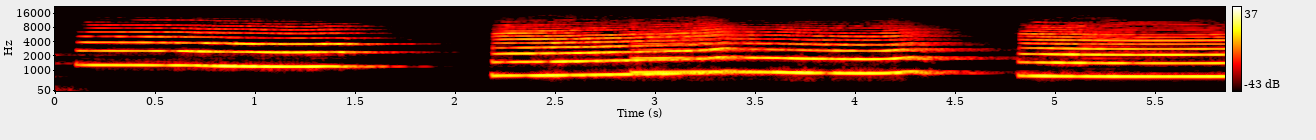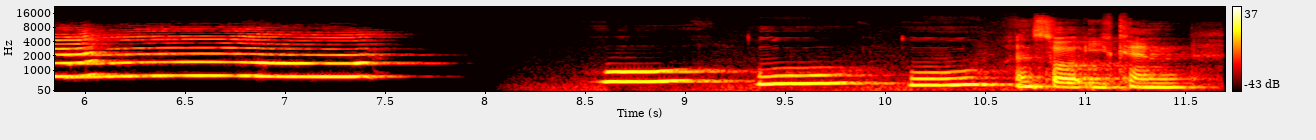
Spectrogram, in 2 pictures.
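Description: Indri lemurs sing in chorus at dawn from all parts of a forest above the morning mist: loud, drawn-out wailing howls rich in overtones, three long sliding notes, then a quick run of shorter, rising calls that climb in pitch, with no talking.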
